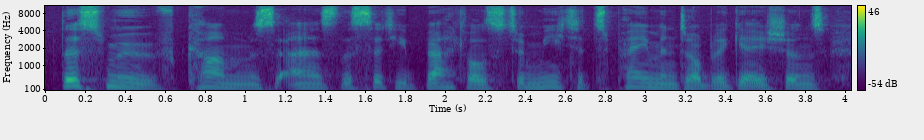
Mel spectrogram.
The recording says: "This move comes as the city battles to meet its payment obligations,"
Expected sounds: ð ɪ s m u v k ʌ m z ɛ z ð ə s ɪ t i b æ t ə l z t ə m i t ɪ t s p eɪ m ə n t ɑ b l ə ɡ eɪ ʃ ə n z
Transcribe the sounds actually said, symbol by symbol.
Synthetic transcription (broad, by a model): ð ɪ s m u v k ʌ m z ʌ z ð ə s ɪ t i b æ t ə l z t ə m i t ɪ t s p eɪ m ə n t ɑ b l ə ɡ eɪ ʃ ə n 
